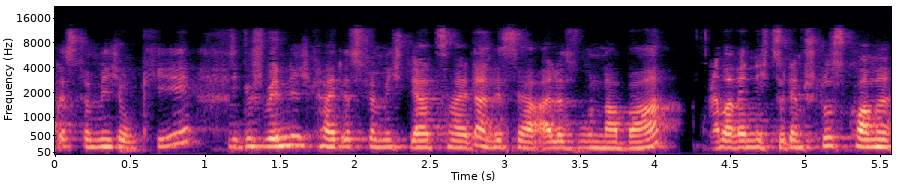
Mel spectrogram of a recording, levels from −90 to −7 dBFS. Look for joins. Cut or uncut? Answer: cut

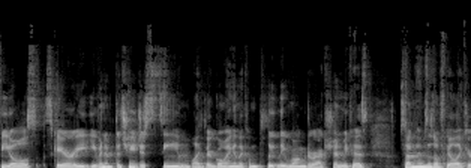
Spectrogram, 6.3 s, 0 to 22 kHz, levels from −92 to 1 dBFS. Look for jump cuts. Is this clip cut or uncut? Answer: uncut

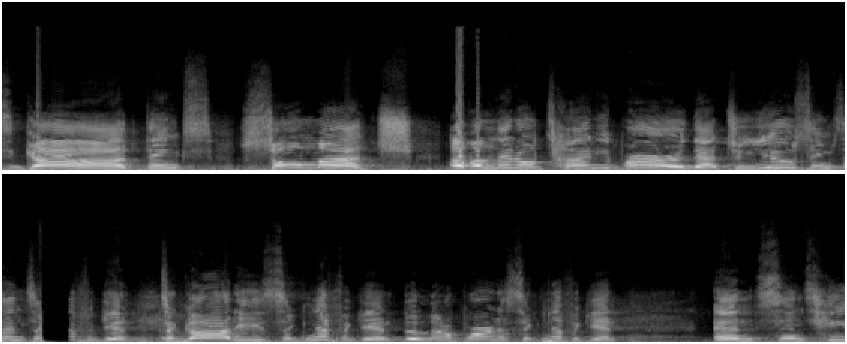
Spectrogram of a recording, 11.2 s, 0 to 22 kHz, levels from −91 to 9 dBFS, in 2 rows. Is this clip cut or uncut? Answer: cut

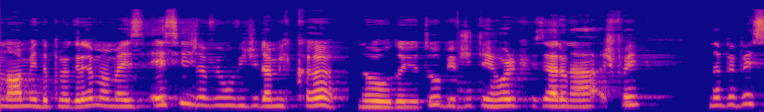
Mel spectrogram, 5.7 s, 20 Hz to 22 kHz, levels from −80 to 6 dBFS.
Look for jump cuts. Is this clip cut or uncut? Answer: cut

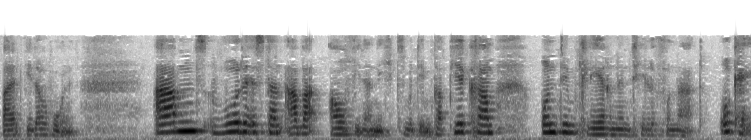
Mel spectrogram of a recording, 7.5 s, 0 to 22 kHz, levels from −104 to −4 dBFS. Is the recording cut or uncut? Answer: uncut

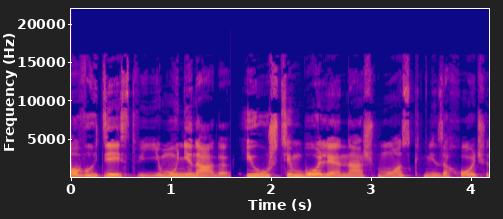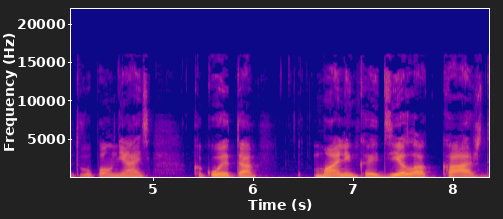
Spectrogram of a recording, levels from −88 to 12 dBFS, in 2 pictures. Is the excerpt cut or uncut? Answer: uncut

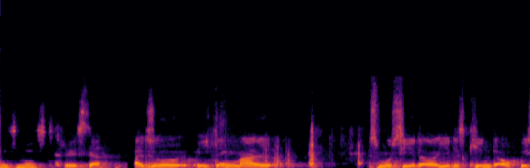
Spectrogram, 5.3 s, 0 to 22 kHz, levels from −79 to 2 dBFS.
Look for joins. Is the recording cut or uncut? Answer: cut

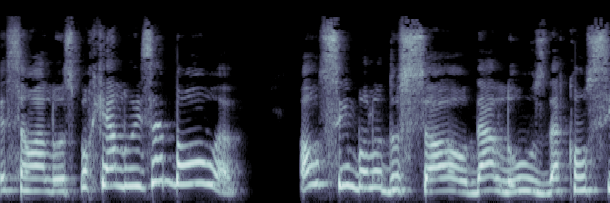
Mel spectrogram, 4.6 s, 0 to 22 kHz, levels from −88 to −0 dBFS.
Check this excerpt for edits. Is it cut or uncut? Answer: uncut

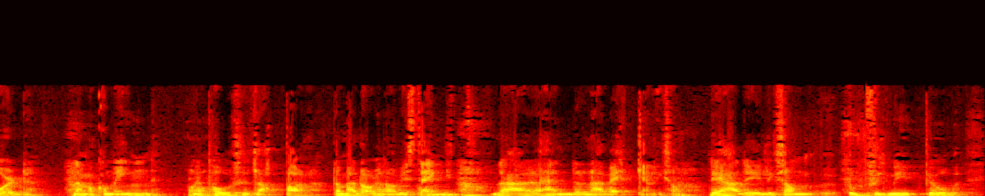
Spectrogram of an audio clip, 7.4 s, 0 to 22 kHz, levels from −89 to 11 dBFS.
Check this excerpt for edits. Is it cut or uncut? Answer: cut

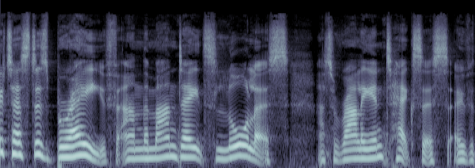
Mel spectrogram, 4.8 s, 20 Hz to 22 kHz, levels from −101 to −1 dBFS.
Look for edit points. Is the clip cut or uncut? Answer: uncut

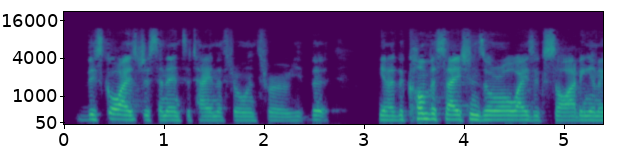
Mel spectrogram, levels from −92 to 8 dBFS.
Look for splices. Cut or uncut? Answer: uncut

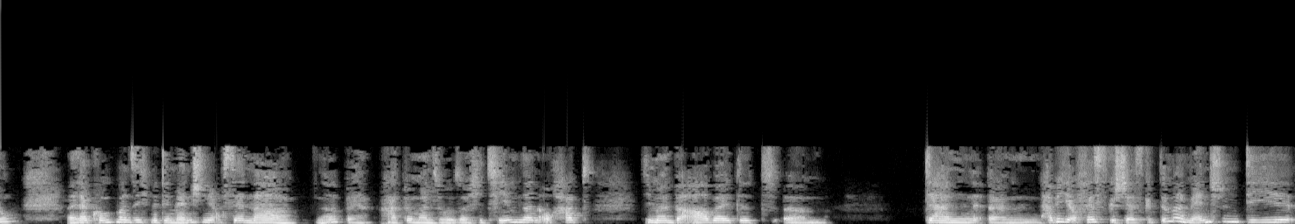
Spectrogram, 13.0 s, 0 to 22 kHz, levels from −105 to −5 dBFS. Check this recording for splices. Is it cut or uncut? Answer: uncut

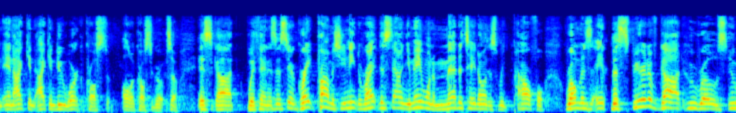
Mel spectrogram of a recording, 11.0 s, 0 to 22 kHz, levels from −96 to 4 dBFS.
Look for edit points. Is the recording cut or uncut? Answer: cut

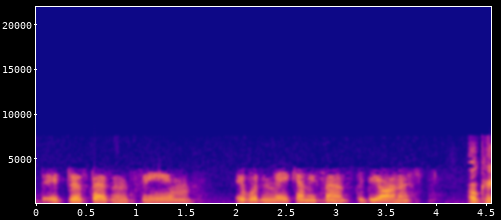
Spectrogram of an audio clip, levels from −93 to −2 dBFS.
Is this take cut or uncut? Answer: uncut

